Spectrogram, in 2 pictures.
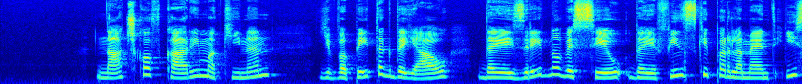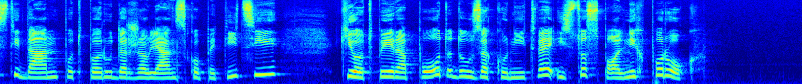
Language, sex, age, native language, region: Slovenian, female, 18-29, Slovenian, Central Slovenia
